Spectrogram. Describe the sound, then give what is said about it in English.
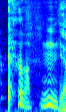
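A single sharp cough bursts out right up close to the microphone, followed at once by a man's voice making drawn-out vocal sounds. “Don't cough into the microphone as we talk about the pandemic.”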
